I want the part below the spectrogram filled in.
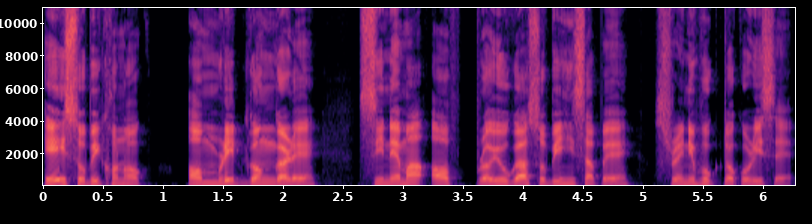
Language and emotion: Assamese, neutral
